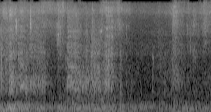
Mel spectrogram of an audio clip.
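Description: A few faint taps and knocks over quiet room noise.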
